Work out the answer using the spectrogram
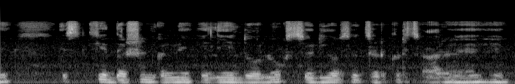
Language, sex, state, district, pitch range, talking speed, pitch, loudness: Hindi, male, Gujarat, Valsad, 100-105 Hz, 150 wpm, 105 Hz, -20 LUFS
